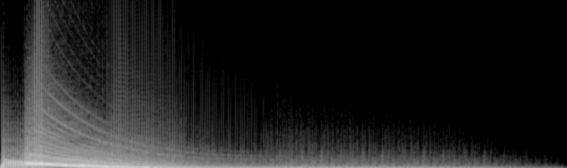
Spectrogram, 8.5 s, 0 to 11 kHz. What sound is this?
Sound effects > Experimental
Analog Bass, Sweeps, and FX-070
oneshot, sample, electro, pad, analog, sfx, retro, scifi, bassy, snythesizer, mechanical, complex, robot, machine, korg, basses, weird, vintage, trippy, effect, sweep, electronic, sci-fi, bass, robotic, fx, analogue, synth, dark, alien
